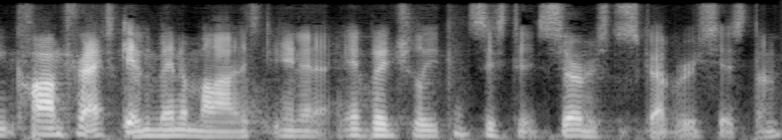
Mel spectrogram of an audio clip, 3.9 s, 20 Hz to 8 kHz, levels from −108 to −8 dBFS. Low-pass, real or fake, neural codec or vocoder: 7.2 kHz; fake; codec, 16 kHz in and 24 kHz out, 0.6 kbps, FireRedTTS-2 codec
